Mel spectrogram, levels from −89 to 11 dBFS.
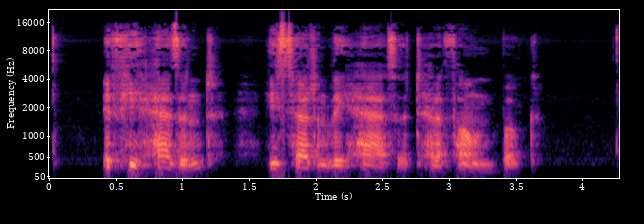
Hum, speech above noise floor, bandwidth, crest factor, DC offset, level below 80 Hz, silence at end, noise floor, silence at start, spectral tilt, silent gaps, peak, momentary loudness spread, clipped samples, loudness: none; 52 dB; 16.5 kHz; 18 dB; under 0.1%; -66 dBFS; 0.6 s; -68 dBFS; 0.05 s; 0.5 dB/octave; none; 0 dBFS; 17 LU; under 0.1%; -15 LUFS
